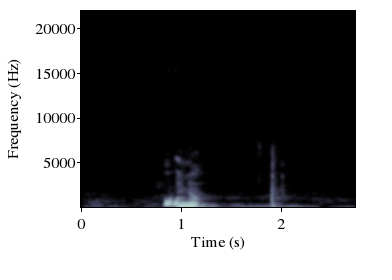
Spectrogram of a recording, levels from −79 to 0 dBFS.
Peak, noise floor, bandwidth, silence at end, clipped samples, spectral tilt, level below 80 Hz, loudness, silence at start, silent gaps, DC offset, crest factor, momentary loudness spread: -6 dBFS; -58 dBFS; 6.8 kHz; 0.8 s; under 0.1%; -9 dB/octave; -54 dBFS; -20 LUFS; 0.85 s; none; under 0.1%; 18 dB; 21 LU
